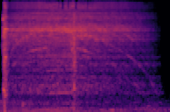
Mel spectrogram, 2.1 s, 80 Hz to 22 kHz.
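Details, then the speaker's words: Car starter motor operated via a newly wired starter relay, with the key-start feed to terminal 86: a high-pitched whir spins up cleanly, runs evenly for about two seconds, then stops. Healthy starter operation. "Nah ini saat kita starter maka arus listrik akan masuk ke sini ke angka 86 setelah itu dinamo starter ini akan bekerja ya"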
